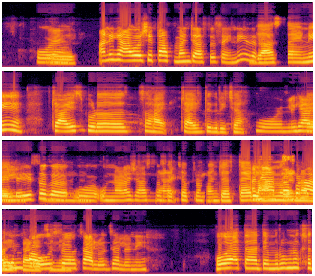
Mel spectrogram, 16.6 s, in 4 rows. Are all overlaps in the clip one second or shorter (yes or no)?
no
